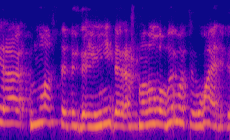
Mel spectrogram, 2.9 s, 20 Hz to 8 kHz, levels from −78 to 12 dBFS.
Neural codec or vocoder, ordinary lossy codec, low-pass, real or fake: codec, 16 kHz, 4 kbps, FunCodec, trained on LibriTTS, 50 frames a second; Opus, 32 kbps; 7.2 kHz; fake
